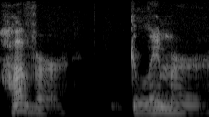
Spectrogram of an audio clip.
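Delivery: plain reading voice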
